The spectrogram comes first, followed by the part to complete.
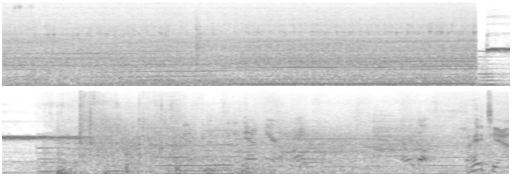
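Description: A snowplow truck's engine runs with a steady low drone as its front plow blade pushes snow, then cuts off abruptly about halfway through. A short, steady high tone follows, then the mixed noise of an ice-hockey rink: sticks and skates on the ice and crowd voices.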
